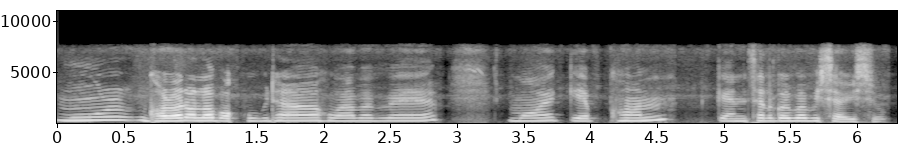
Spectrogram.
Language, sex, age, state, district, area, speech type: Assamese, female, 30-45, Assam, Jorhat, urban, spontaneous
